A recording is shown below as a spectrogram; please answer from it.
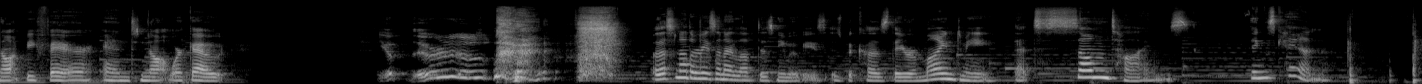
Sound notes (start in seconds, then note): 4.3 crying; 5.0 laughter and sniffles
